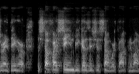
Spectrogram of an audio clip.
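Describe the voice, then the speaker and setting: A man with an American accent talks over a quiet background. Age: 60s. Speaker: author and former drug addict telling his life story. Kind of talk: interview, personal testimony. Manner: halting, many repeated words and false starts.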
